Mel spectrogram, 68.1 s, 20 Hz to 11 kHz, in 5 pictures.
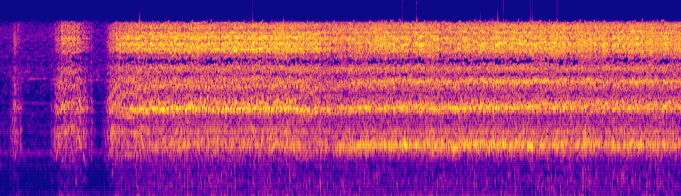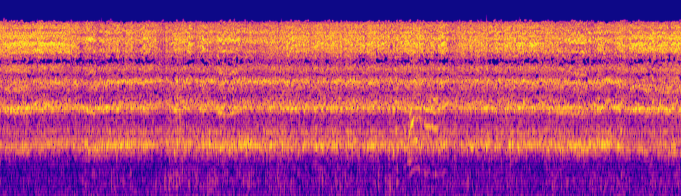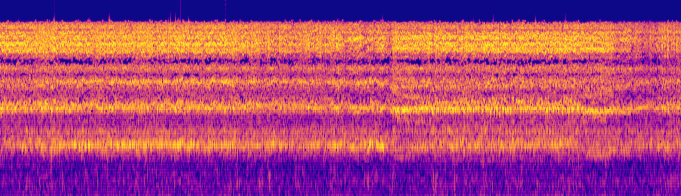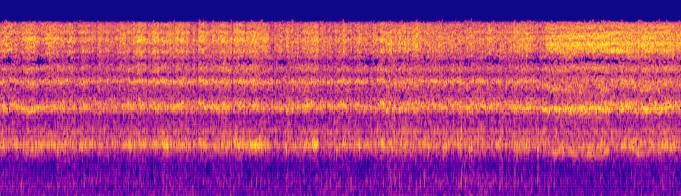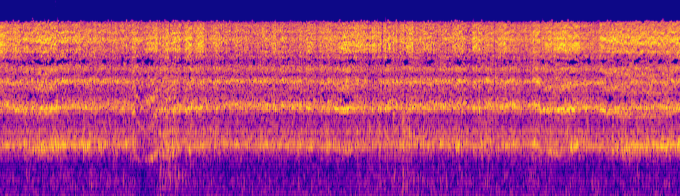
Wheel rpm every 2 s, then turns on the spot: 20, 140, 190, 210, 230, 230, 230, 230, 230, 230, 230, 230, 230, 220, 230, 240, 230, 220, 200, 200, 230, 230, 230, 230, 230, 230, 220, 220, 220, 220, 230, 230, 230, 220.
none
